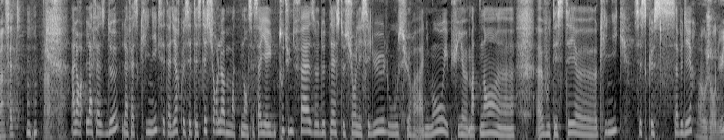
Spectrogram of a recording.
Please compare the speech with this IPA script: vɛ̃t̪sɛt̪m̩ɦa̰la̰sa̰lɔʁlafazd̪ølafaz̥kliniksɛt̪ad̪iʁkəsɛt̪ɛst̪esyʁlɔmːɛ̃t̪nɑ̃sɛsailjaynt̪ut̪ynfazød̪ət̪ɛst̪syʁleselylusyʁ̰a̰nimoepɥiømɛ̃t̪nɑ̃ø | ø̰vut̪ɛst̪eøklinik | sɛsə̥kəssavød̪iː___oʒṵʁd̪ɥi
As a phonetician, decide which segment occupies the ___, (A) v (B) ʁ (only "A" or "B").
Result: B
